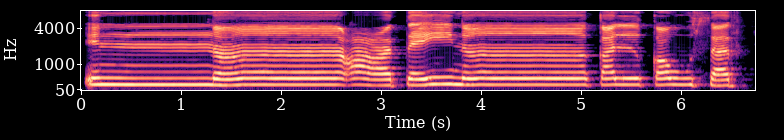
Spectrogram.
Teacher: نون کے اوپر غنہ کر کے الف کو کھینچیں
